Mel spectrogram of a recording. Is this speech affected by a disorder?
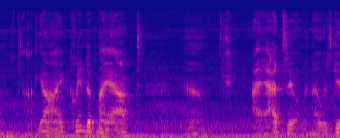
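Yes: cerebral palsy; breathing fine.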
